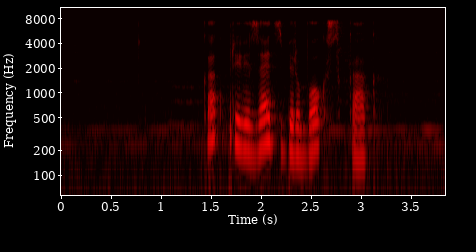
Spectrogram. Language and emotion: Russian, neutral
